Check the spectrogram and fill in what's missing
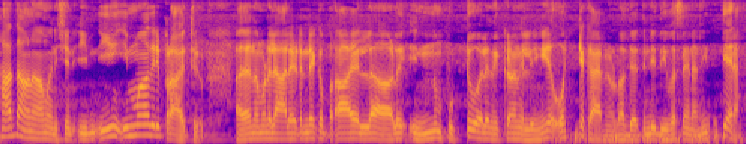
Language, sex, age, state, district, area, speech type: Malayalam, male, 18-30, Kerala, Kozhikode, rural, spontaneous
